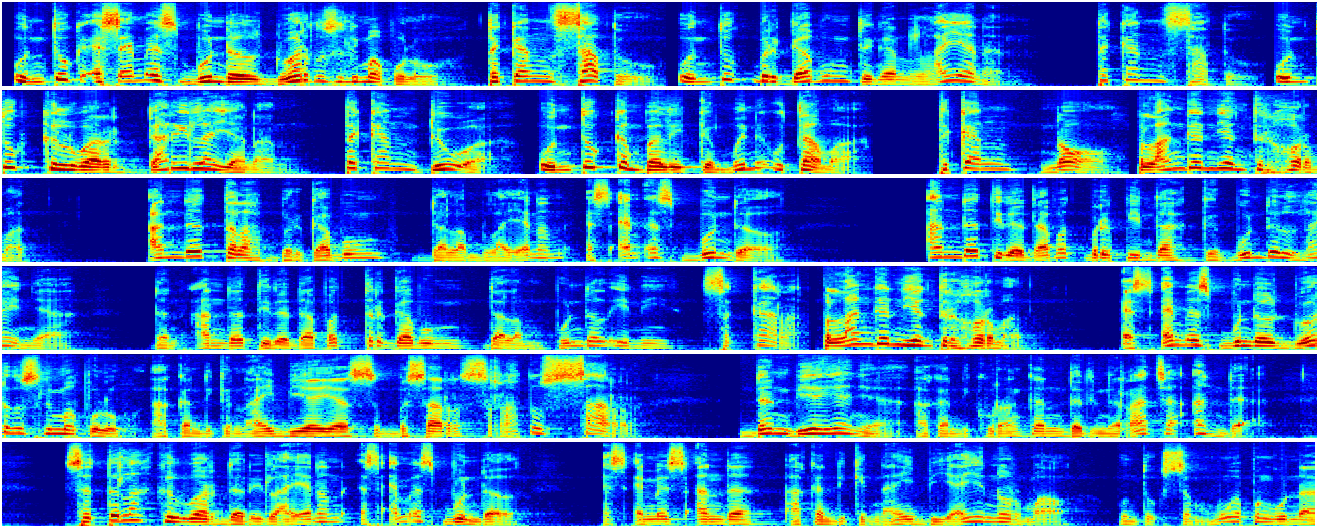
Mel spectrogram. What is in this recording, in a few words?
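Bahasa Indonesia male voice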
